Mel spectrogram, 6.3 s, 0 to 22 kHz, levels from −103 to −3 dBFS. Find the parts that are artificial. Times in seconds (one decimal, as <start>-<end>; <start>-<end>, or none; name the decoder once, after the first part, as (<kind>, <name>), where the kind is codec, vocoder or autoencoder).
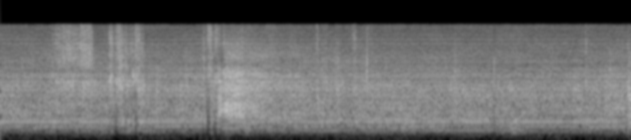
0.0-6.3 (codec, SNAC)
